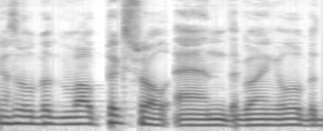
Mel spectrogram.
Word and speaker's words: Pixtral: Pixtral is, like the vendor said, is the right way to pronounce this.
